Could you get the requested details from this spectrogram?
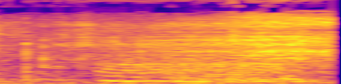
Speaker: Snoring Shih Tzu, can you hear him?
